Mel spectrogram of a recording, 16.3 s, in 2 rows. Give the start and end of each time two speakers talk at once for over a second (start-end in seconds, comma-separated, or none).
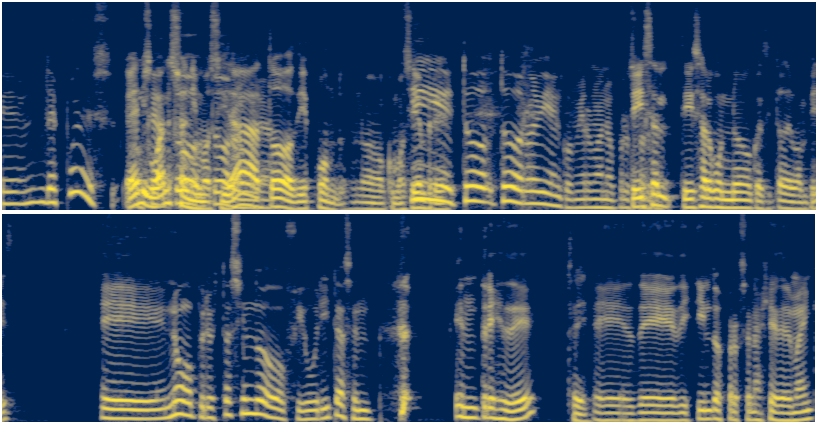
1.2-2.8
